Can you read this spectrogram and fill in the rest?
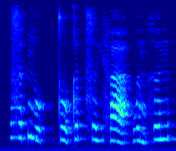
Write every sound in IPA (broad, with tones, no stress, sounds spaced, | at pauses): z ə˦˥ t̚ ɲ o˨˩ p̚ | t̪ o˧˩ t̪ ə˦˥ t̚ s ə̤˨˩ j f aː˧˩ h w ə˧˩ m x ə˧ n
